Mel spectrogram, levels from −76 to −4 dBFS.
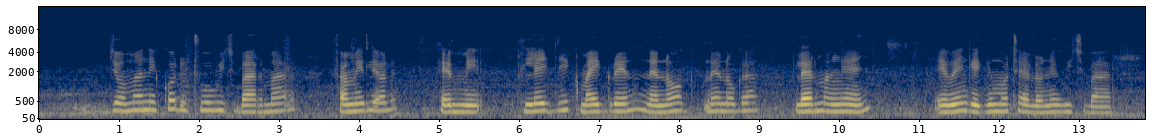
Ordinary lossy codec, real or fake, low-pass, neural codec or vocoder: Opus, 32 kbps; real; 7.2 kHz; none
